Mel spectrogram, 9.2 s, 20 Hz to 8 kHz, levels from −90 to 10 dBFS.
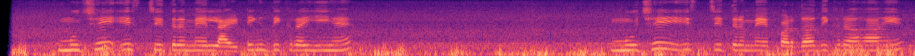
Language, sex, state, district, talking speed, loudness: Hindi, female, Madhya Pradesh, Dhar, 105 wpm, -17 LUFS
